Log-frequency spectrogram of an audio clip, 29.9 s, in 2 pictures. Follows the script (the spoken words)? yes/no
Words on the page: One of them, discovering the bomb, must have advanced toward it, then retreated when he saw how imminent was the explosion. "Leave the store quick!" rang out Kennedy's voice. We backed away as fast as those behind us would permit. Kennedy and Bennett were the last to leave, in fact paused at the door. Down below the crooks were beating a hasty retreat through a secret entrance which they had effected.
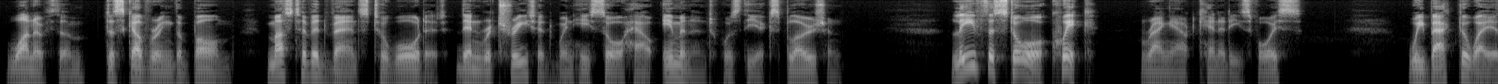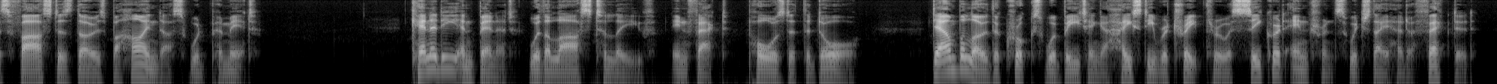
yes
